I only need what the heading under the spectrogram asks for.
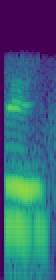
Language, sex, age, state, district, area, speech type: Tamil, female, 60+, Tamil Nadu, Dharmapuri, rural, conversation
